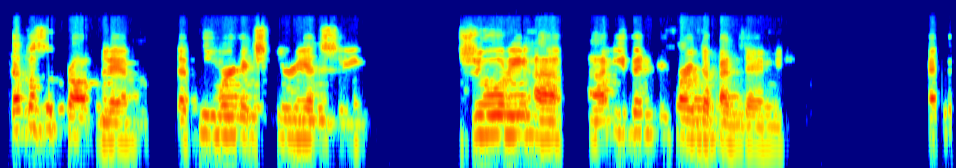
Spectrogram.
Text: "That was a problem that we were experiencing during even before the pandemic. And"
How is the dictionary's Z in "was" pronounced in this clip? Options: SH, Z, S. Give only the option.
S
